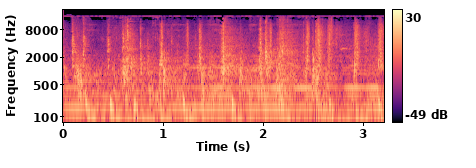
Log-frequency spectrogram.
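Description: In the film The Last Chapter 2: The War Continues, a biker carrying a heavy duffel bag knocks on a hotel room door: a series of hard, hollow knocks struck in an uneven rhythm over a steady, low musical drone that plays throughout.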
